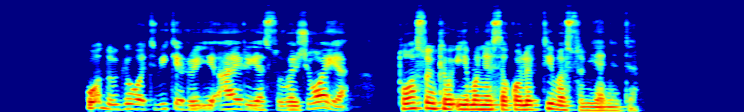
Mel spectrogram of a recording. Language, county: Lithuanian, Kaunas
